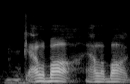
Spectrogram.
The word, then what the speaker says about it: Alabach: Am I pronouncing it right? Alabach? Yep, Alaba. Yep. Alabah. Good.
